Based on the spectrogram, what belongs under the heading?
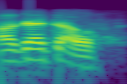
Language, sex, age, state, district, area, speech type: Malayalam, male, 45-60, Kerala, Alappuzha, urban, conversation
